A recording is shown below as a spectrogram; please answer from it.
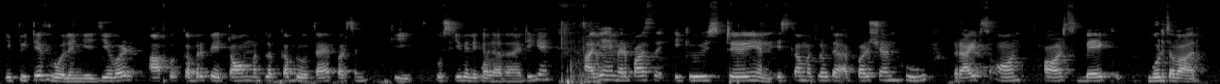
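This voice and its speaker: A man's voice: sits high, normal speed. A man teaching an exam vocabulary lesson, spelling words out letter by letter and mixing in English definitions. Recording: echoey room with faint ambient noise.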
